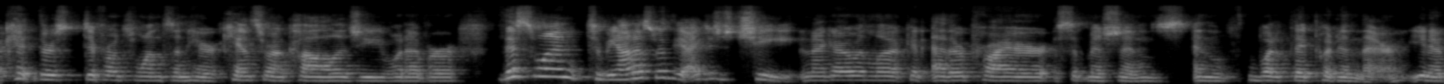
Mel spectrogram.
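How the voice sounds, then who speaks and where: A woman trainer walks through a process in a relaxed, talky way, full of asides and fillers. Her voice is bright and forceful, and the sound is roomy and echoey. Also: on the low side. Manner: chatty and informal, with frequent fillers and asides. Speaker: grants trainer. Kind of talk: casual software training walkthrough.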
